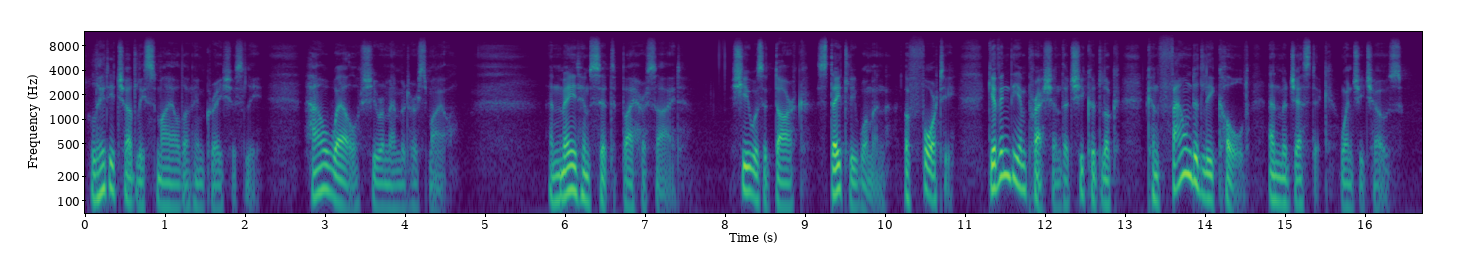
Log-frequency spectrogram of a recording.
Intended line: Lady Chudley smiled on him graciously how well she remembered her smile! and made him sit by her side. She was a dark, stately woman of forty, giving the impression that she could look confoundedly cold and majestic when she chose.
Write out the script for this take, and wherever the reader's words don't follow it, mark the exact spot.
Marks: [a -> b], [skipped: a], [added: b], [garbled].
Lady Chudley smiled on him graciously how well she remembered her smile! and made him sit by her side. She was a dark, stately woman of forty, giving the impression that she could look confoundedly cold and majestic when she chose.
